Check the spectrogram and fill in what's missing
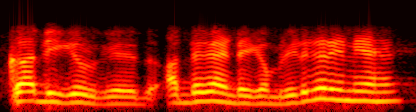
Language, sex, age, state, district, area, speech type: Dogri, male, 18-30, Jammu and Kashmir, Kathua, rural, conversation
